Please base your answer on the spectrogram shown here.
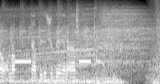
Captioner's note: beep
